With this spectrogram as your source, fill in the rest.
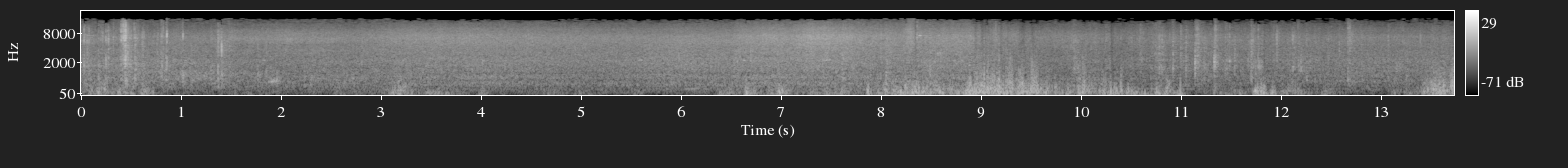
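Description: A mule gallops with its hooves thudding on packed dirt.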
